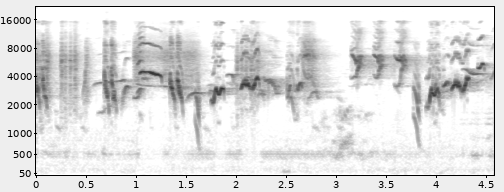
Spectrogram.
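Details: Oriental magpie-robin singing a 'konslet'-style fighting song as a lure to provoke rivals, recorded at a house in Padang Gading, Muko Muko, Bengkulu, Indonesia; loud, fast mix of sweet whistles, buzzy trills and sharp chips.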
